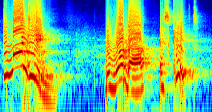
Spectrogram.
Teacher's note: So imagine we have a rise of our tone, the robber escaped, the tone goes down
